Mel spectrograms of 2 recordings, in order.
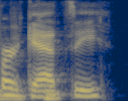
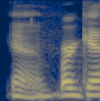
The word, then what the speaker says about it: Bargatze: Bargatze. Bargatze.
